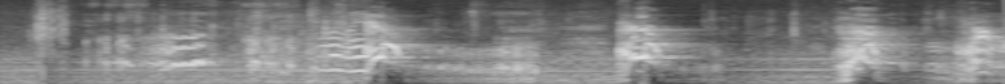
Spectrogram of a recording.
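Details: Several English Bulldog puppies play-fight with rough growls, snarling yips and short barks in quick clusters about once a second, loud and close, over a faint low hum.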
